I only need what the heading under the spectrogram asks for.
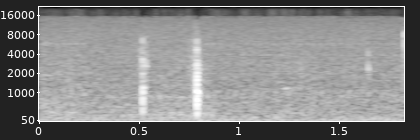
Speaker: well folks it would appear as though we've had another hard drive failure but I don't know just yet uh but listen to this yay and that's all that I get out of it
